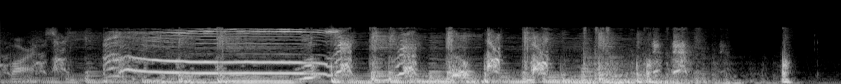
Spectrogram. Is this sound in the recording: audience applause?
no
